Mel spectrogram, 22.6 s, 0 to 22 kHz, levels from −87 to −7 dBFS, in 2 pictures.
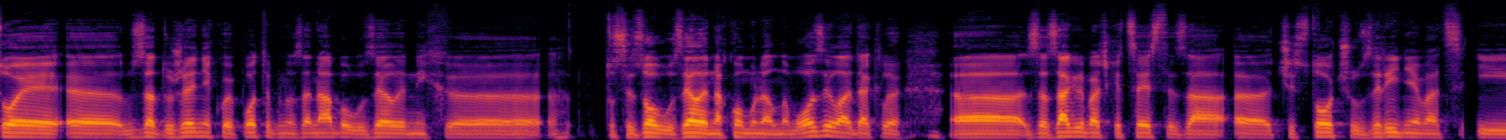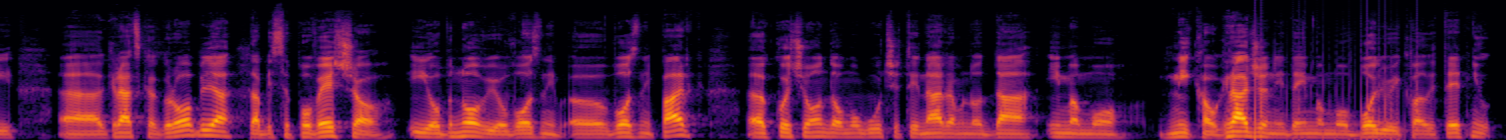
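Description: From 20.62 to 21.93 s, buffer tearing buzzes at 21.5 Hz, fitting a 2048-sample buffer. Brief stale slivers splice in, showing as evenly spaced vertical spectrogram lines.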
